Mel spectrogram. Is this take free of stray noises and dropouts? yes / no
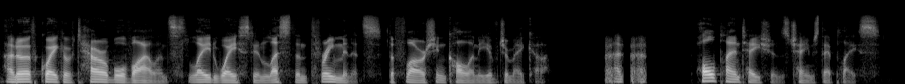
no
